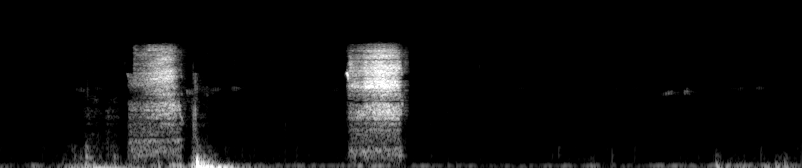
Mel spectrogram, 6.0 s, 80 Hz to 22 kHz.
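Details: A female barn owl feeding herself and her owlets in an owl box just after midnight: two coarse hissing screeches about 1.5 seconds apart, with a thump between them, then quiet rustling.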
